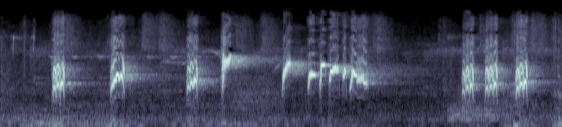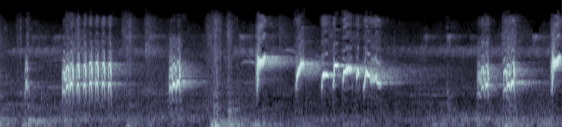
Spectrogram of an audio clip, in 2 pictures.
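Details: Black-crested bulbul song made of repeated runs of clear, downward-slurred chirps, several phrases spaced a second or two apart, over a quiet low background rumble.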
